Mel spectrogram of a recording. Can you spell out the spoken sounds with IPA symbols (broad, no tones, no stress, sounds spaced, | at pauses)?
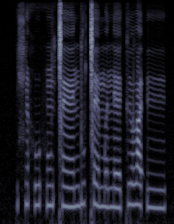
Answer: ç ə̃ h u h ũ ǀ ɛ̃ n d u ǀ ɛ m ə n ɛ k y lˠ ɛ ʔ y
